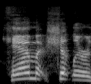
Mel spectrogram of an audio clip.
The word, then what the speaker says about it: Cam Schlittler: because no no no cam shitler is the is the pronunciation from everything that I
